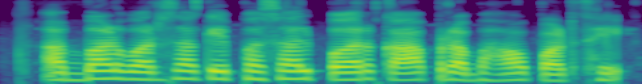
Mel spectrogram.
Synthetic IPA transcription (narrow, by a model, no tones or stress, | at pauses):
ɐ̰bːəɽʋəɾsakepʰəsəlpəɾkapɾəbʱaːʋpɐɽ̤t̪ʰḛː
